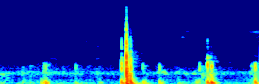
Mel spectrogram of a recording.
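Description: Soft low thumps heard through a stethoscope, one much louder than the rest, against a faint steady hum; heartbeat sounds.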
